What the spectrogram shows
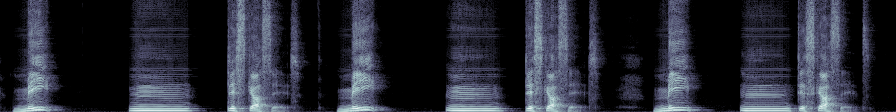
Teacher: Our tongue actually stays in the same position for the 't', 'n', and 'd' sounds and all that happens is the airflow transitions from the 't'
